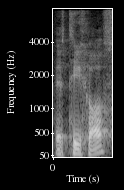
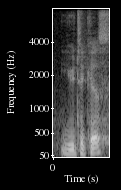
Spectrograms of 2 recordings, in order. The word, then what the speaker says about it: Eutychus: And there was a young man named Eutychus, or in English just simply Eutychus, if you want to pronounce it that way as well.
